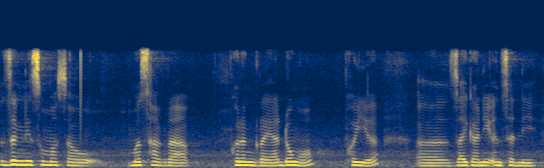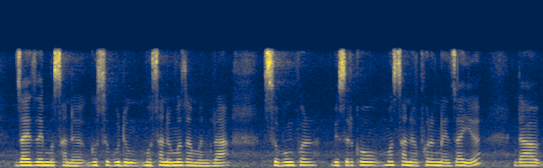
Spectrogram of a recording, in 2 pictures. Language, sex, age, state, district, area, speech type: Bodo, female, 18-30, Assam, Kokrajhar, rural, spontaneous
